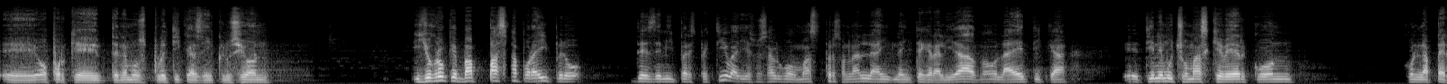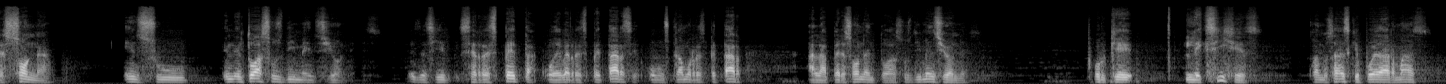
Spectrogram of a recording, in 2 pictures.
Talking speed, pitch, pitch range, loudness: 155 wpm, 115 Hz, 105-130 Hz, -21 LUFS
